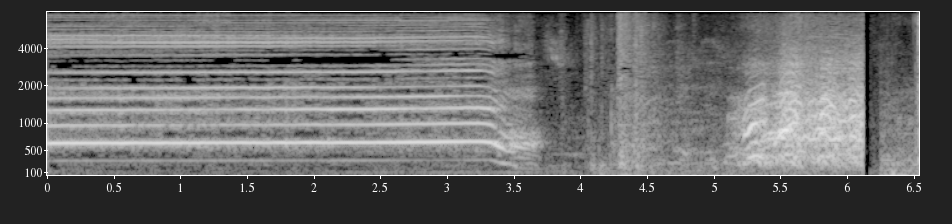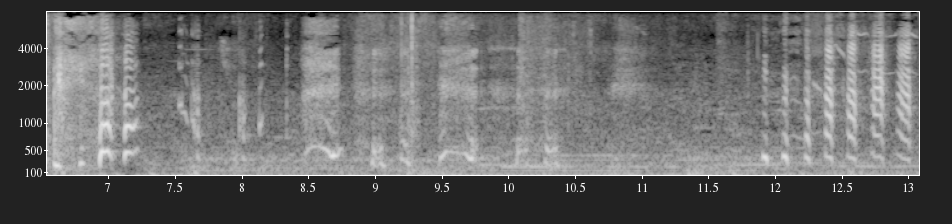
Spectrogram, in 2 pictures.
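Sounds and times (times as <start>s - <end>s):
person laughing: 11.9s - 13.0s.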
